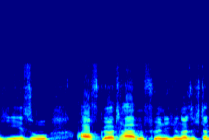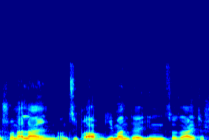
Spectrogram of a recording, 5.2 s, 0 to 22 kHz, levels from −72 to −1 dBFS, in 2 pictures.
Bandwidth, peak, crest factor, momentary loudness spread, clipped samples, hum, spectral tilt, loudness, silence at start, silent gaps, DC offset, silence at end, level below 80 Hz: 12.5 kHz; -8 dBFS; 16 dB; 9 LU; under 0.1%; none; -6.5 dB/octave; -24 LUFS; 0 s; none; under 0.1%; 0.05 s; -64 dBFS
